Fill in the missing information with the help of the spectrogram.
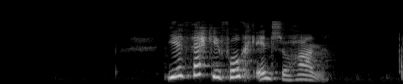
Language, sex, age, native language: Icelandic, female, 11, Icelandic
